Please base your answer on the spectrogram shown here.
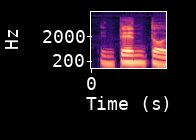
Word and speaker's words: intento: just before it int now this is extremely important if I say int if I put the accent on the end it means something else it means he tried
